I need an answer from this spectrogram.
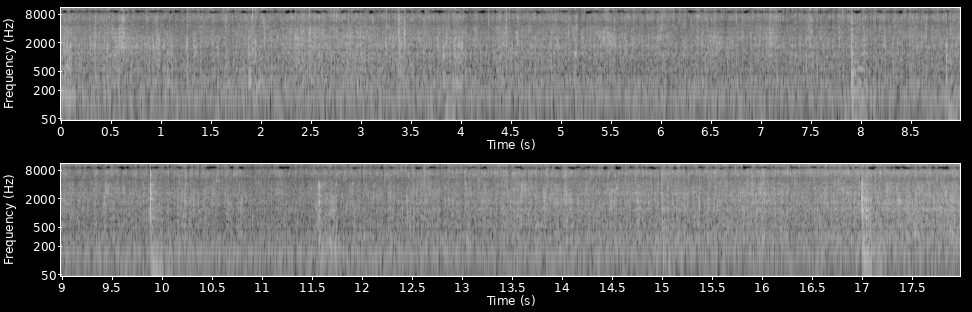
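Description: Beef and green beans simmering and sizzling in their cooking liquid in a large pan, bubbling steadily. A wooden spoon knocks sharply against the pan a few times. A steady low hum runs underneath.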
